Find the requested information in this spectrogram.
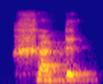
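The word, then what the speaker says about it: षट्: So when I say shut means six in Sanskrit the number six. So shut you see sh it is pronounced similar to the tawara letters.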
